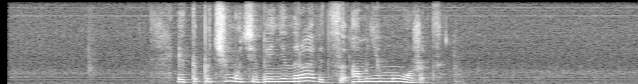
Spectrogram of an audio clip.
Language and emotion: Russian, neutral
